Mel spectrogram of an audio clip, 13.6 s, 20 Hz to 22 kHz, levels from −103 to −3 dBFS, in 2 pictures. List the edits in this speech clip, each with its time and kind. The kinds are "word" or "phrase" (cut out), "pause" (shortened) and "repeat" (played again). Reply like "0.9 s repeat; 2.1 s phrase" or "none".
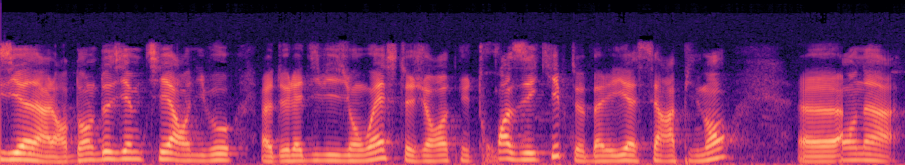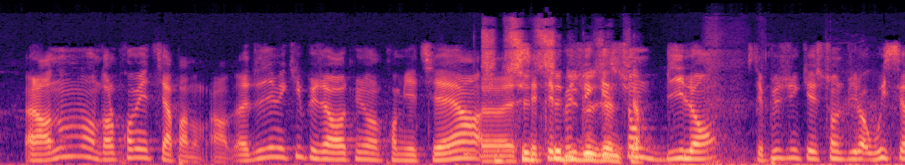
1.8 s pause; 4.3 s phrase; 6.3 s word; 7.0 s word; 10.4 s word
